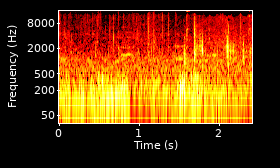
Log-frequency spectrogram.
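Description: Low rumbling buffets on the microphone in two spells, with a few crisp crunches of a goat chewing food close by.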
